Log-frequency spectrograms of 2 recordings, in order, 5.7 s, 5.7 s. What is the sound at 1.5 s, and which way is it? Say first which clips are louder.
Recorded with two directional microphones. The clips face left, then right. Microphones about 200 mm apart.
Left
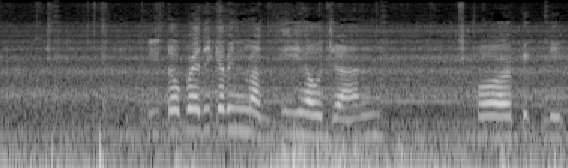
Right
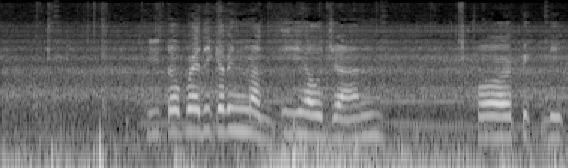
Speech: right 2 dB; 15° right (ahead or behind).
